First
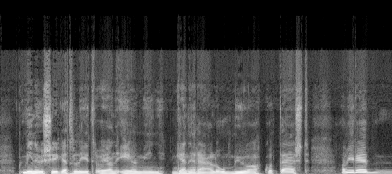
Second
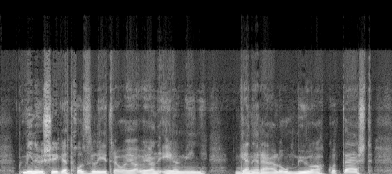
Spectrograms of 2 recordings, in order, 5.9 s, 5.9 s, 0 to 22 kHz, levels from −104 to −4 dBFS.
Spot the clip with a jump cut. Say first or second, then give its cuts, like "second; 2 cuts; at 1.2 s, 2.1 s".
first; 3 cuts; at 1.0 s, 1.4 s, 2.5 s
